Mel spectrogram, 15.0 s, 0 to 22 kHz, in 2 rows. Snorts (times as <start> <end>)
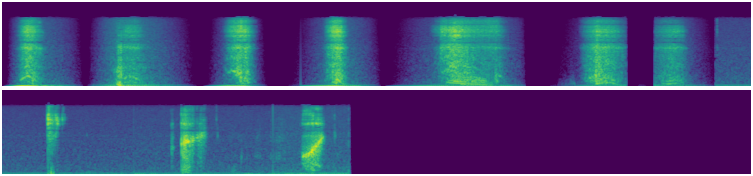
4.3 5.1, 5.8 6.9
